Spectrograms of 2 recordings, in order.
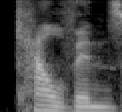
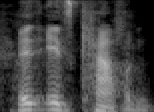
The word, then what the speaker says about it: Cavan: I've had everything from Calvins and Kelvins. It's Cavan. Cavan is fine.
